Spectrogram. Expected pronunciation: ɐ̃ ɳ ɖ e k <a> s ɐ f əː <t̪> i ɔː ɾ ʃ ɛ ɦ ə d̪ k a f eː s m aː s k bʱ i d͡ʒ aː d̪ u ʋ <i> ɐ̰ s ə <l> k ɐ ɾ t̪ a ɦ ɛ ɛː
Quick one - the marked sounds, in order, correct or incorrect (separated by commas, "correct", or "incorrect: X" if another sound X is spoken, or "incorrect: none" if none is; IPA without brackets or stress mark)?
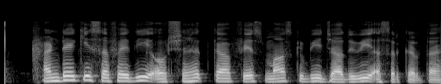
incorrect: i, incorrect: d̪, correct, incorrect: ɾ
